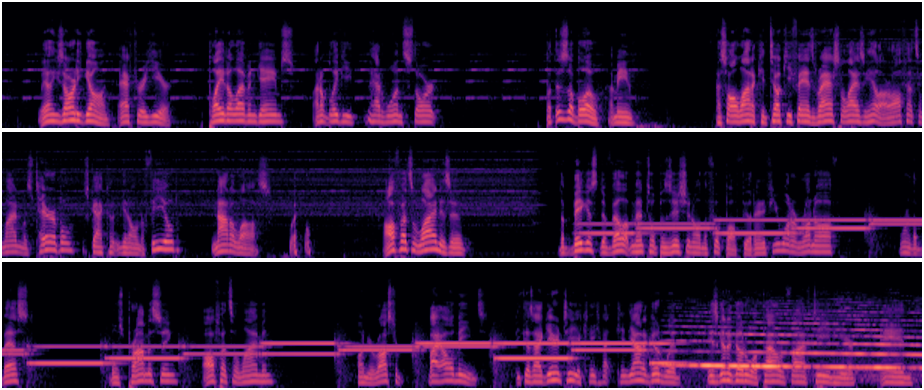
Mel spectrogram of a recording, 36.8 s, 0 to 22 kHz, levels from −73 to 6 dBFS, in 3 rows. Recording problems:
alarms or sirens; very loud; throughout; 4 dB above the speech

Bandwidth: 14.5 kHz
